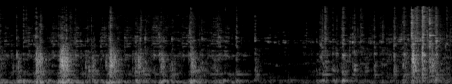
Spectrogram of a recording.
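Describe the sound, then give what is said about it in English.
A whisk beats ground garlic into a mixture containing maple syrup, making many quick, rhythmic metallic clinks and scrapes against the bowl at a steady pace. “Next up, some ground garlic, because you just can't not have garlic in here. And y'all know I love garlic, so, like, this is fine. It's fine. Give this a good old whisk.”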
